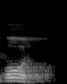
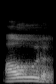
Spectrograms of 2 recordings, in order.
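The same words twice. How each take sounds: First: "और" flattened to or; casual Hindi vowel. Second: "और" pronounced a-u-ra, loudly; correct full diphthong. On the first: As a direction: say "और" with one open o. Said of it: "हम हिंदी में क्या कर देते हैं". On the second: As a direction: give "और" its full au glide. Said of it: "बोलना क्या चाहिए". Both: Shown as a demonstration.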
